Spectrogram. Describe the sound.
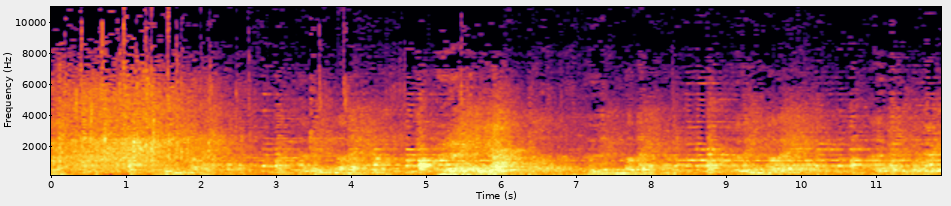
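Live concert audience clapping in rhythm through a folk song performance, with singing and music carrying on above the steady beat of hands.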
